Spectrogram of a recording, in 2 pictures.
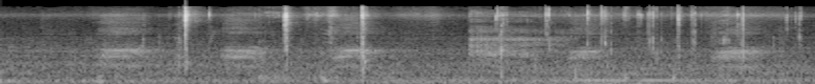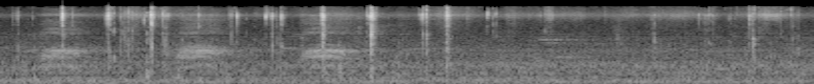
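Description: Calf suckling at a cow's udder: wet sucking and smacking that repeat roughly every half-second, with sharp clicks in between.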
